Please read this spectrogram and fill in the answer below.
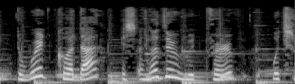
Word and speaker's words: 걷다: hangover word number 68 the word coda is another root verb which means to walk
